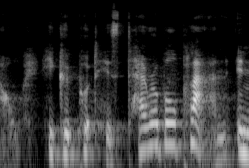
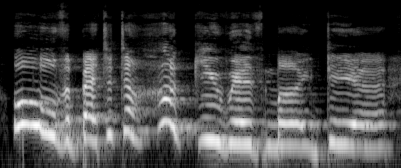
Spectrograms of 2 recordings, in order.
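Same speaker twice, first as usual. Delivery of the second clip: sly wolf voice; 5 semitones higher, 7 dB louder than usual. A narrator's reading. Wolf answers.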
